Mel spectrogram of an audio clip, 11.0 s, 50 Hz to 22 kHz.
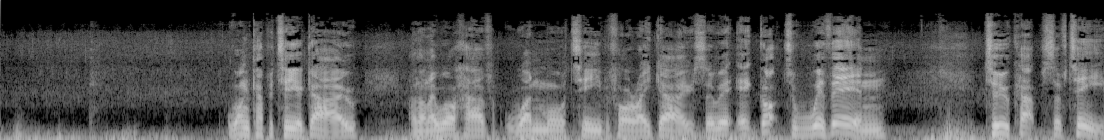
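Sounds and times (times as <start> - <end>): wind buffeting microphone: 0.0 - 11.0
speech: 2.3 - 8.9, 9.8 - 11.0.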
